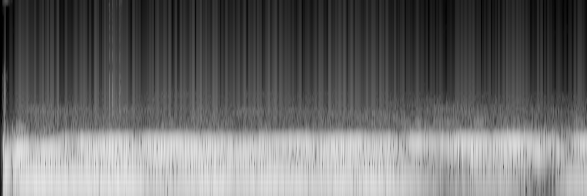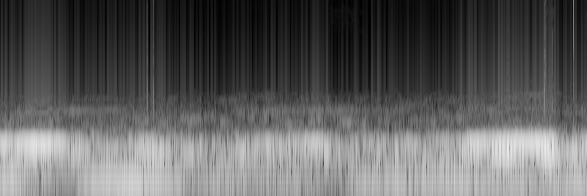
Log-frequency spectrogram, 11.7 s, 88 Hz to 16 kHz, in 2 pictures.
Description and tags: turret tank 2
new tank's turret.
